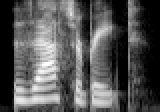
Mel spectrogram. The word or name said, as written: exacerbate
